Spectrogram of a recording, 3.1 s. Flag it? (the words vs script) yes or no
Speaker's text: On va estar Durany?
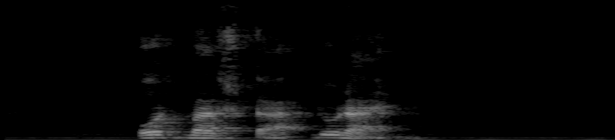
no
